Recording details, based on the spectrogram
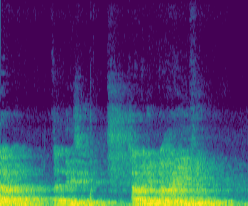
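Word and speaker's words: حيث: Sama juga haitsu. Haitsu kan sebagian orang Arab membacanya haitsi.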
